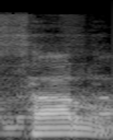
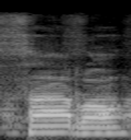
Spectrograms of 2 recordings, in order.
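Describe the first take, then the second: First: The word ends on a stopped consonant. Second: The word ends on an open vowel sound. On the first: The reader stops at this word. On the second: The reading continues past this word.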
